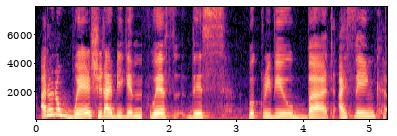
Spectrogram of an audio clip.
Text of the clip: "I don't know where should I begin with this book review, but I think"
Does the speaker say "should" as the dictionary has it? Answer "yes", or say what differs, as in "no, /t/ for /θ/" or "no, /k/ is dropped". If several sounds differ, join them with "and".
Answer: yes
